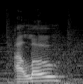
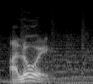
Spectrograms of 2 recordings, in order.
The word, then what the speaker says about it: Aloe: You pronounce it like this written in a proper Finn. Aloe. In Spanish is aloe. Aloe vera. Aloe. Aloe. A is in aha. Aloe. Yeah, aloe. In German it's also aloe.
